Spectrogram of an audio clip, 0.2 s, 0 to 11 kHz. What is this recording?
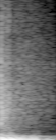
Instrument samples > Percussion
snarekick trig 1
It's a mainsnare. • snare: 7×14" Tama John Tempesta Signature series • kick: 18×22" Tama Star Classic Quilted Sapele Bubinga A simultaneous snarekick (snare and kick) with multiplied attack, distorted and attenuated high-frequency decay. snarekick kicksnare snare-kick kick-snare tick tap click clack trigger trig percussion beat
snare-kick, beat, impact, mainsnare, kicksnare, strike-booster, kick-snare, tick, trig, snarekick, click, trigger, percussion, tap, clack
